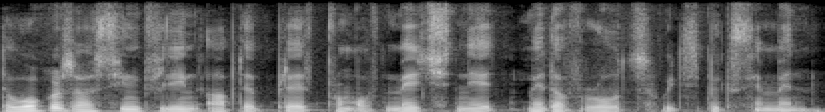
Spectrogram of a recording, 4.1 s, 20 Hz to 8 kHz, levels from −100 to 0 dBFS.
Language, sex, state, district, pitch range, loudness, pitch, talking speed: English, male, Nagaland, Dimapur, 90-100 Hz, -21 LUFS, 95 Hz, 220 wpm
